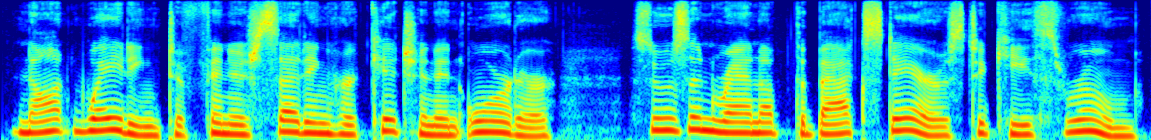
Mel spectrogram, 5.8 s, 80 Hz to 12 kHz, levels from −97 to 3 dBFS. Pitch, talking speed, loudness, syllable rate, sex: 200 Hz, 190 wpm, -17 LUFS, 4.6 syllables/s, female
